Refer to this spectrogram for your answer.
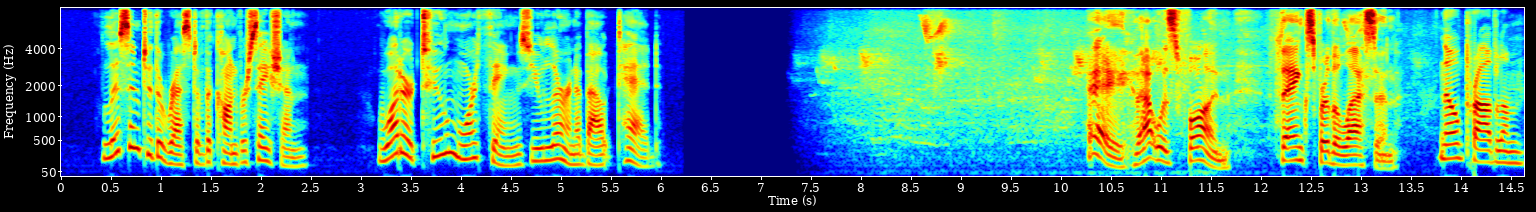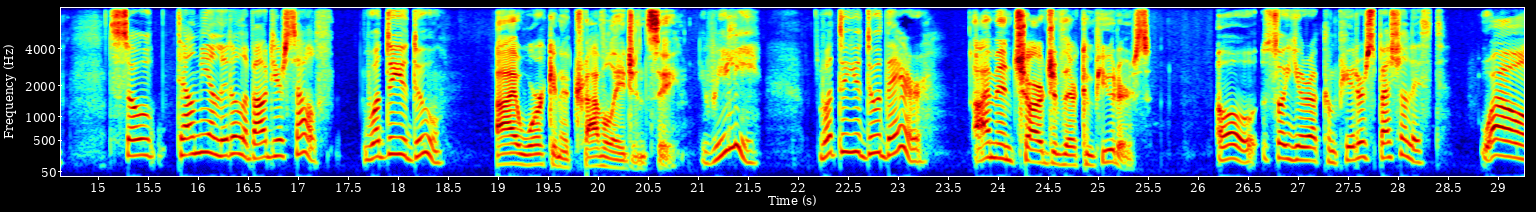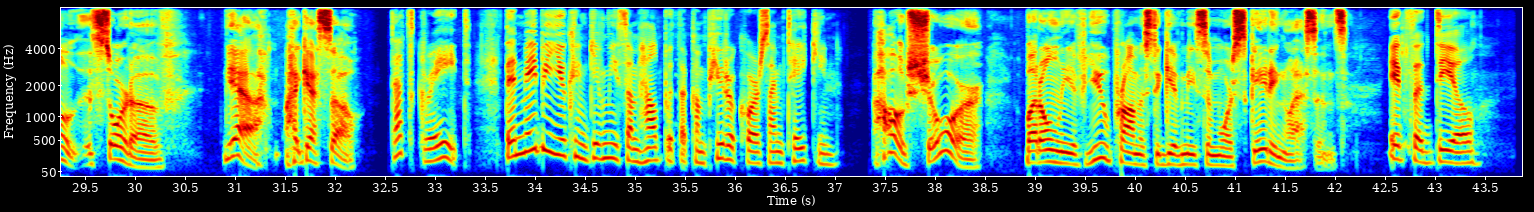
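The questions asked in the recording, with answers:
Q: What are two more things you learn about Ted?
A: He works in a travel agency and is in charge of its computers (a kind of computer specialist).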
